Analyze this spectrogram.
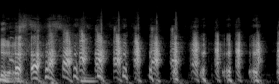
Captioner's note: laughing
